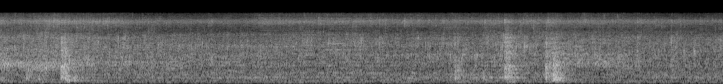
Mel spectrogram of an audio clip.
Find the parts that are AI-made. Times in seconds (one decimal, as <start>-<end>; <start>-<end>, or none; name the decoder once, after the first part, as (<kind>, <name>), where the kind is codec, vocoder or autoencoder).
none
